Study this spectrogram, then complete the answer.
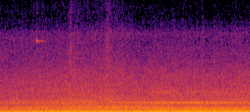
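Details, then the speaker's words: Johnson Controls packaged water source heat pump after loose housing was secured with added screws: steady, even low hum with a faint constant tone, no rattling or buzzing; normal quiet operation. "nice and quiet had to drill in a little screw there and also I put back all the proper screws that are supposed to be here"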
